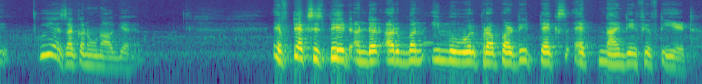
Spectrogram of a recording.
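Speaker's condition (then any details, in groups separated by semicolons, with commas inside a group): No condition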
